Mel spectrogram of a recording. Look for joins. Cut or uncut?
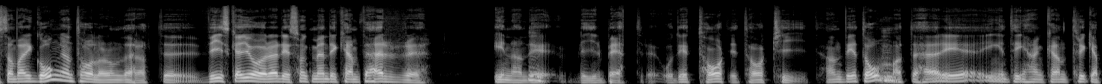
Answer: cut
